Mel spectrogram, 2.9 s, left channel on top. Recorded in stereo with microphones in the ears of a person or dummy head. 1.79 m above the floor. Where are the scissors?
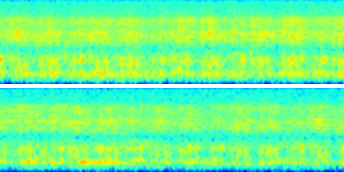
No scissors in this recording.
